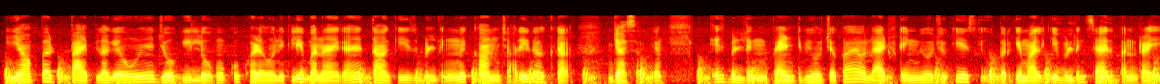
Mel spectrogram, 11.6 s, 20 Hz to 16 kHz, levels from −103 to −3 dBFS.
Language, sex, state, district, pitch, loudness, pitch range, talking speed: Hindi, male, Bihar, Jahanabad, 110 Hz, -21 LUFS, 100-115 Hz, 260 wpm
